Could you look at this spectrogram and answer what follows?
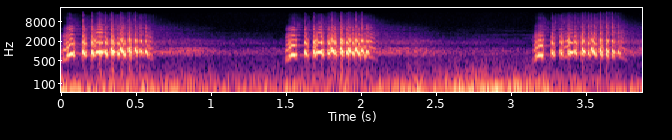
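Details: Repeated trumpeting rolls from a sandhill crane: three pulsed, harsh bugles roughly every one and a half seconds, each about half a second long.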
